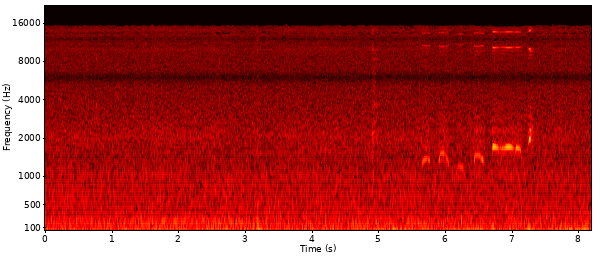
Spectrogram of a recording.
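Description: Steady low outdoor background noise, with a bird giving a few short chirps and then a brief held note in the second half.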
